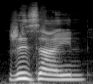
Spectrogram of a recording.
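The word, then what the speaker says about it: resign: डिज़ाइन, align, रिजाइन, इस तरह पढ़ेंगे।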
